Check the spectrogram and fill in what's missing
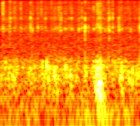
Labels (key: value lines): label: ambient
recorder: HydroMoth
